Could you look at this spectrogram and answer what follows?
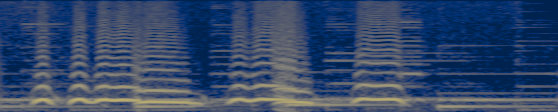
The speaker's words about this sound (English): You can find great horned owls all over the state.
